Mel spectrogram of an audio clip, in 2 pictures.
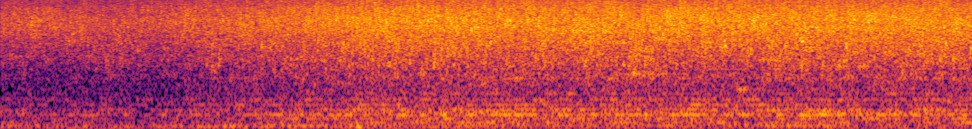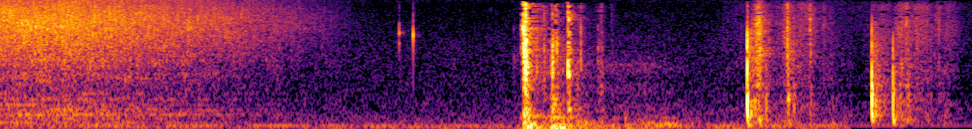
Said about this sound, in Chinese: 是在洗澡了，很好。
